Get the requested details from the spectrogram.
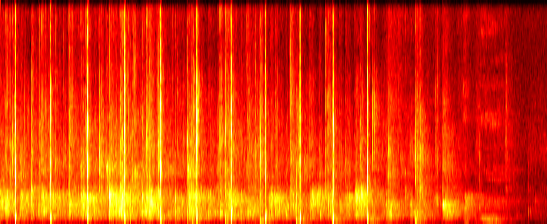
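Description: A church audience applauds steadily, with sharp individual claps standing out in a loose rhythm over a dense wash of clapping, then tapering off at the end, welcoming their new pastor and his wife.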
